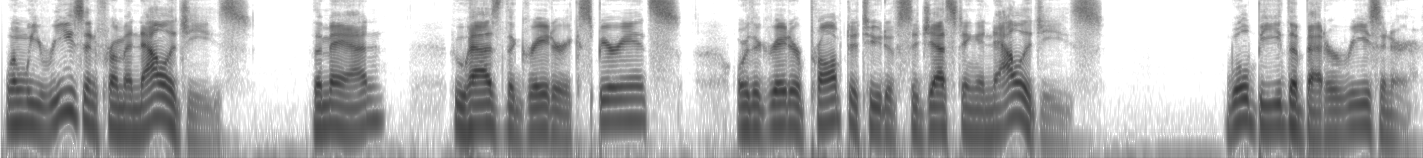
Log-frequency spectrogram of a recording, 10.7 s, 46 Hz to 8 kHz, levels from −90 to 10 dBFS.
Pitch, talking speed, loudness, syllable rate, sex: 120 Hz, 135 wpm, -20 LUFS, 5.2 syllables/s, male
